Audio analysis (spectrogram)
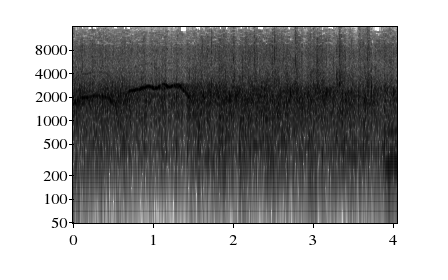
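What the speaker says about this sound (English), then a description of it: "Give them another big round of applause." Loud, steady applause from a concert audience for a school band, many hands clapping evenly throughout, with a brief whistle-like tone early on.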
